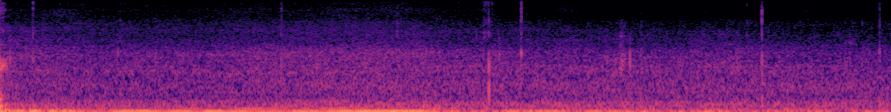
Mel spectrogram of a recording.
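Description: Low rumble of road traffic, strongest about two seconds in and then fading.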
